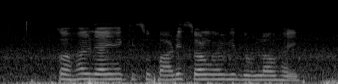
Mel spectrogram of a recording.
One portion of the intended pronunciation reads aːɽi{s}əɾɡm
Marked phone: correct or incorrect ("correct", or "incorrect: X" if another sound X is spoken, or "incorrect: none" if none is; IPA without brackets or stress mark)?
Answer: correct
